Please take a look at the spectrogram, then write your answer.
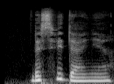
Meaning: goodbye, see you later
- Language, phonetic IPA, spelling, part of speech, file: Russian, [də‿svʲɪˈdanʲɪjə], до свидания, interjection, Ru-до свидания.ogg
